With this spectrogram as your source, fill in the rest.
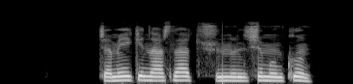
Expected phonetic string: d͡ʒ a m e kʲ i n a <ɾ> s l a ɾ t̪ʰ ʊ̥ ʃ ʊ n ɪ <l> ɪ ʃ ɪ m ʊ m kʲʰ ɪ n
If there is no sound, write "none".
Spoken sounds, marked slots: ɾ, l

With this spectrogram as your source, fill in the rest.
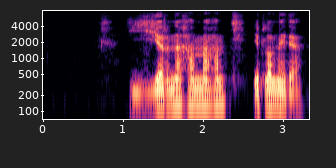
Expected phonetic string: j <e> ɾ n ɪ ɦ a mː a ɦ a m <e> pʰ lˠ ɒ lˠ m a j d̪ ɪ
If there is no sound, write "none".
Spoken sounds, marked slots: e, e

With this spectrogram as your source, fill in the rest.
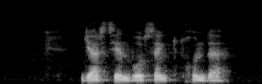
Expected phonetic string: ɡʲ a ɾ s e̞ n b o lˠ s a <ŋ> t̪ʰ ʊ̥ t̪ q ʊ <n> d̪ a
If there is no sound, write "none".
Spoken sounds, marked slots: ŋ, n

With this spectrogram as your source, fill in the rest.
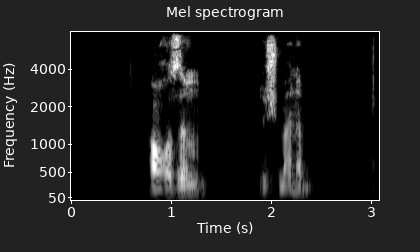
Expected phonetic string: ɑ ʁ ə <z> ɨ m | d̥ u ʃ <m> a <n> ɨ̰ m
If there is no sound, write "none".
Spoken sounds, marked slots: z, m, n

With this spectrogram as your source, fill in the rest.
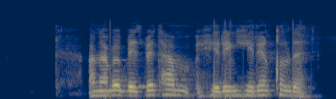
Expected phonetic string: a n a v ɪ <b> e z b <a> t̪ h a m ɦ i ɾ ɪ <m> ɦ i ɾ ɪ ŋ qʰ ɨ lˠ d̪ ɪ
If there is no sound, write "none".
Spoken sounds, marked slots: b, e, ŋ

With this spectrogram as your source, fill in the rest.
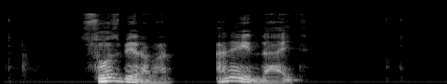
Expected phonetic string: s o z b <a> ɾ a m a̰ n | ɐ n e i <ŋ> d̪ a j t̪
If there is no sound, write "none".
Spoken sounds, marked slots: e, n

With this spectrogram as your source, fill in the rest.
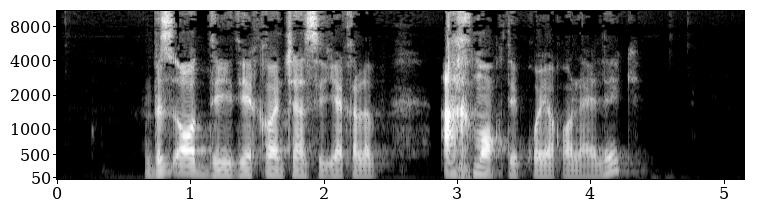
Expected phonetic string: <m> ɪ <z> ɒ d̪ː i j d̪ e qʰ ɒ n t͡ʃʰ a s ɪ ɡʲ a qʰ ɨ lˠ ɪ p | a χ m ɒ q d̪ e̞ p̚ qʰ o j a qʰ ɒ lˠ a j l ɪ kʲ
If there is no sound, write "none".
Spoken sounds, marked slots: b, z

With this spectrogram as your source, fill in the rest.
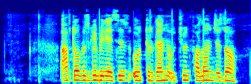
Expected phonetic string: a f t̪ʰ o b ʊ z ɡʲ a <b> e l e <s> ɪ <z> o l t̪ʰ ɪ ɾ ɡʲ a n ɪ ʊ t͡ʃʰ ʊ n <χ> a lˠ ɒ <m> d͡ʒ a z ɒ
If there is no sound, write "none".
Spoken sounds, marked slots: b, s, z, f, n

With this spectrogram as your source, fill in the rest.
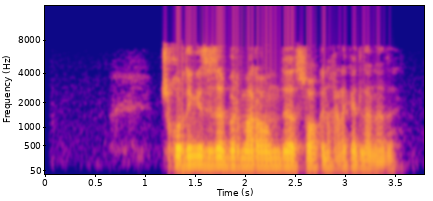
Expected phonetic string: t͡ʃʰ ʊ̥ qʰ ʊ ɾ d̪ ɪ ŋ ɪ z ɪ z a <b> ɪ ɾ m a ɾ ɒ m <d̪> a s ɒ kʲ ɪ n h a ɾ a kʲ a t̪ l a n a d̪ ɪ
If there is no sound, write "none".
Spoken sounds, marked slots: b, d̪

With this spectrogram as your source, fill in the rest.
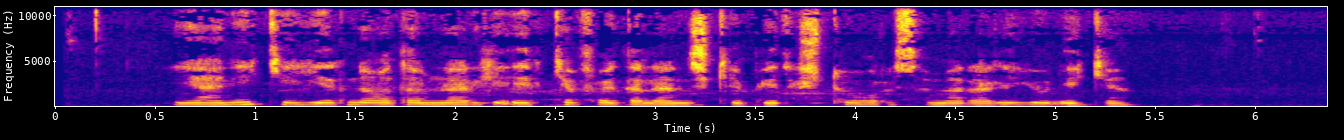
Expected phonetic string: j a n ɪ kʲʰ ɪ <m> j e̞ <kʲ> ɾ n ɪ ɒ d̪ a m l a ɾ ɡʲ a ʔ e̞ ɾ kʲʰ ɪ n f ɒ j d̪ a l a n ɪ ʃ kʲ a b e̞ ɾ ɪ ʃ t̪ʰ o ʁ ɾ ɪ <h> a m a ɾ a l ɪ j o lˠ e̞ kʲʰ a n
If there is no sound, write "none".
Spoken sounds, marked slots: none, none, s

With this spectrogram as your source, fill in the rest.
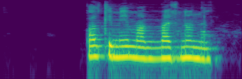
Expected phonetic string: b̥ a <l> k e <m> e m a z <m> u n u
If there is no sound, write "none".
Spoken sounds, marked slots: l, m, n

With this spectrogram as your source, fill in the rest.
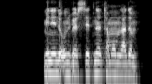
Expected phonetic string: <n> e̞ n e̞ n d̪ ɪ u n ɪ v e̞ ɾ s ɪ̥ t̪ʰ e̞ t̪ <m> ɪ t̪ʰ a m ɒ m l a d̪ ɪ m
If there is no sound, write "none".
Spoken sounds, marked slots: m, n

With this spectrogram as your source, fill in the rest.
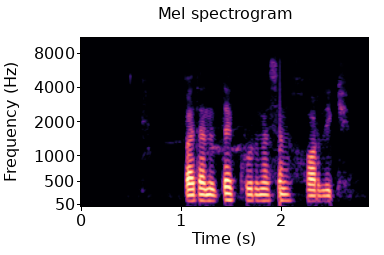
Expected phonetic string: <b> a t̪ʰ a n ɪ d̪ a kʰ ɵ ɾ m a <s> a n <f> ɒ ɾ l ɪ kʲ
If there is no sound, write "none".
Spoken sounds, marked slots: v, s, χ

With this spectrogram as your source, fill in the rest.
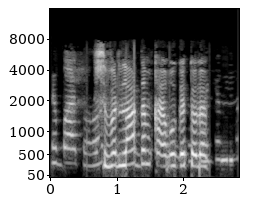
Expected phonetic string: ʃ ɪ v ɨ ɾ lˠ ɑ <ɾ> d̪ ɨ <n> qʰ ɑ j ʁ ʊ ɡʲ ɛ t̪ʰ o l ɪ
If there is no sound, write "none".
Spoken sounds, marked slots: ɾ, m

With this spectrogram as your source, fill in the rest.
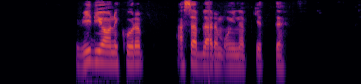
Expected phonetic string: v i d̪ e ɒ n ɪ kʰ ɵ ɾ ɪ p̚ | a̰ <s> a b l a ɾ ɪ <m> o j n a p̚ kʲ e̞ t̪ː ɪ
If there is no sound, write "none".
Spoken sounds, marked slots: s, m

